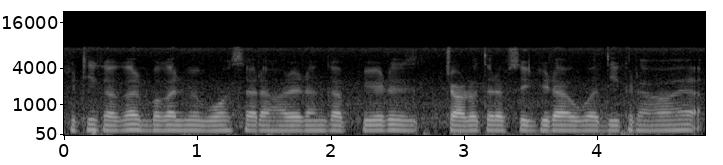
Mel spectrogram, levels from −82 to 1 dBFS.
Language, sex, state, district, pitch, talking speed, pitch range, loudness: Hindi, male, Jharkhand, Sahebganj, 130 Hz, 225 wpm, 130-135 Hz, -35 LUFS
